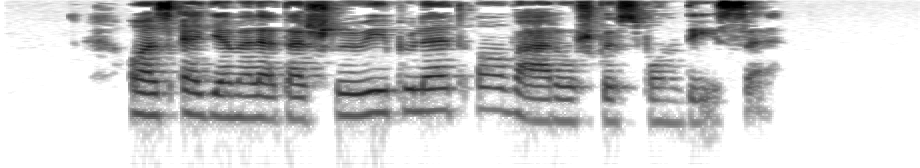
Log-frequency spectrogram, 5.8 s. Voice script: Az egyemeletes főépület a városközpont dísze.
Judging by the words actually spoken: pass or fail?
pass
